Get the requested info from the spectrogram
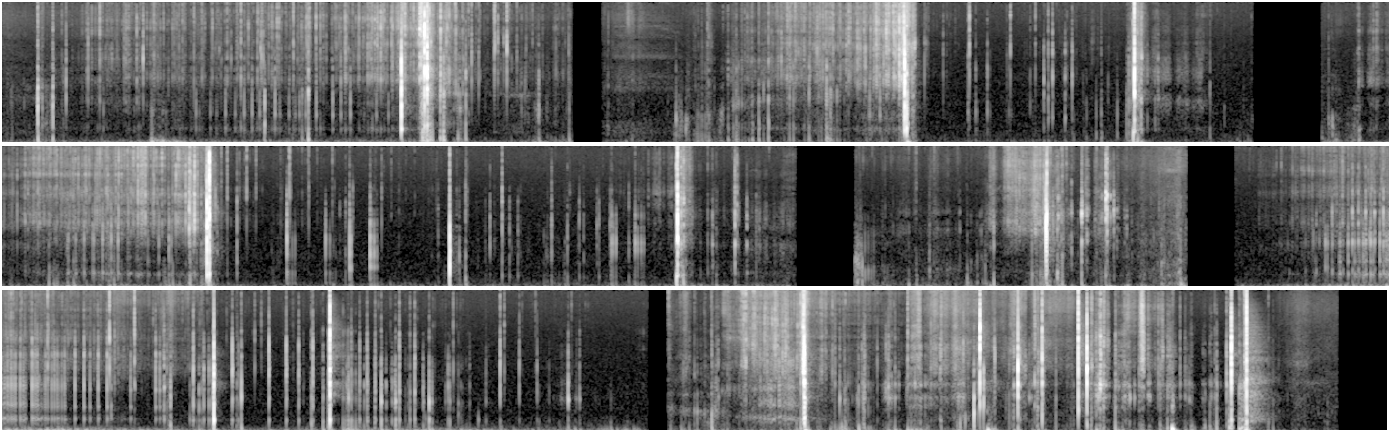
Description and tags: caja de gafas
box, caja, close-up, crack, gafas, glasses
